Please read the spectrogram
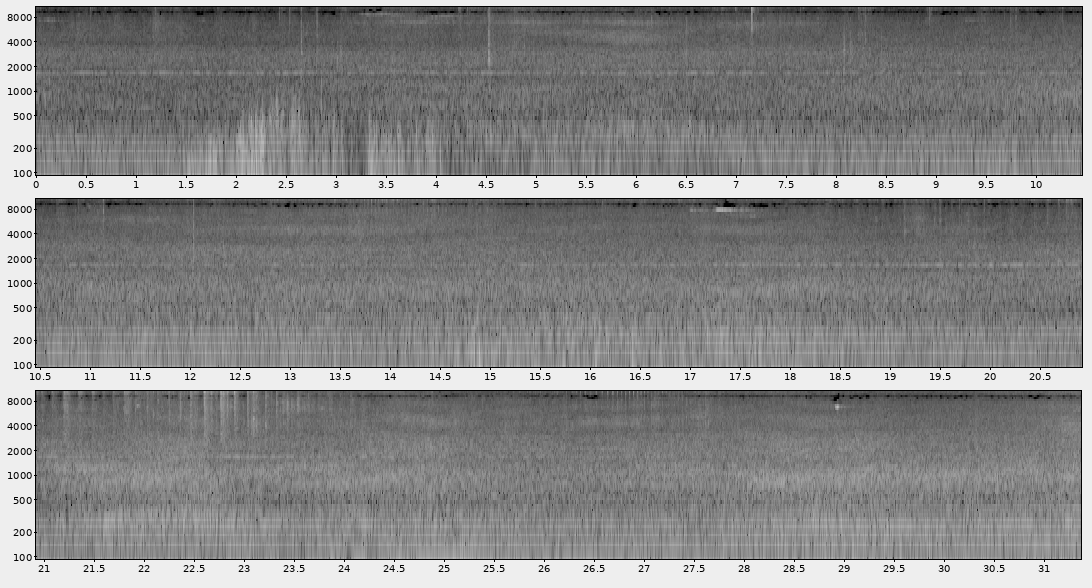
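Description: City street ambience: a steady wash of passing traffic that grows a little louder near the end, with two short low bumps about two and three and a half seconds in.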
